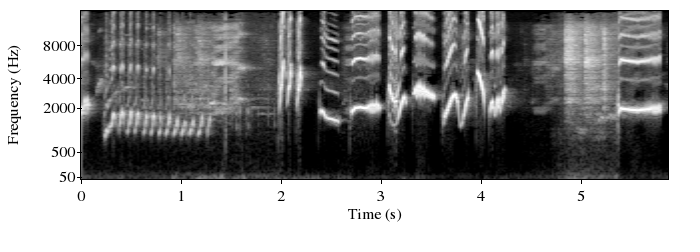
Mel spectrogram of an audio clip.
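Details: White-rumped shama singing a competition fighting song: a quick run of repeated rising notes, then loud sweeping whistles and abrupt slurred phrases, with a short harsh rasp near the end.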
